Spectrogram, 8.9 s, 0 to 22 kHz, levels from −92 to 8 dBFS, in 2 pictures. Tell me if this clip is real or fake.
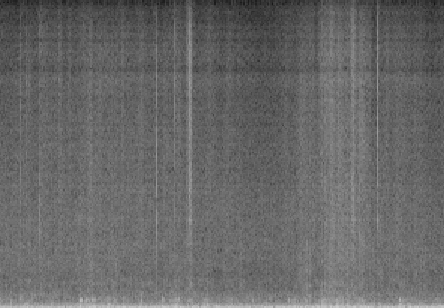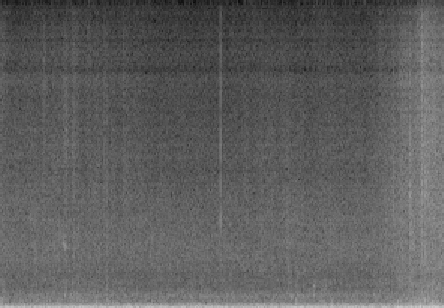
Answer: fake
